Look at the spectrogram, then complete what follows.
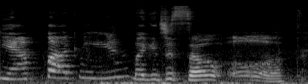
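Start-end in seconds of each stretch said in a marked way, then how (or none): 0.0-1.2 rehearsed, high, put-on baby-talk voice. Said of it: "do a baby voice".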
